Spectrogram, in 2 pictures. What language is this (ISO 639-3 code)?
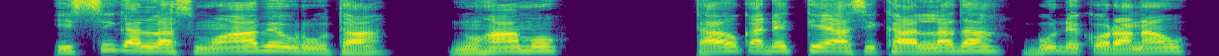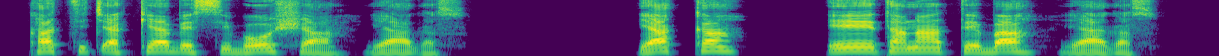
gof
